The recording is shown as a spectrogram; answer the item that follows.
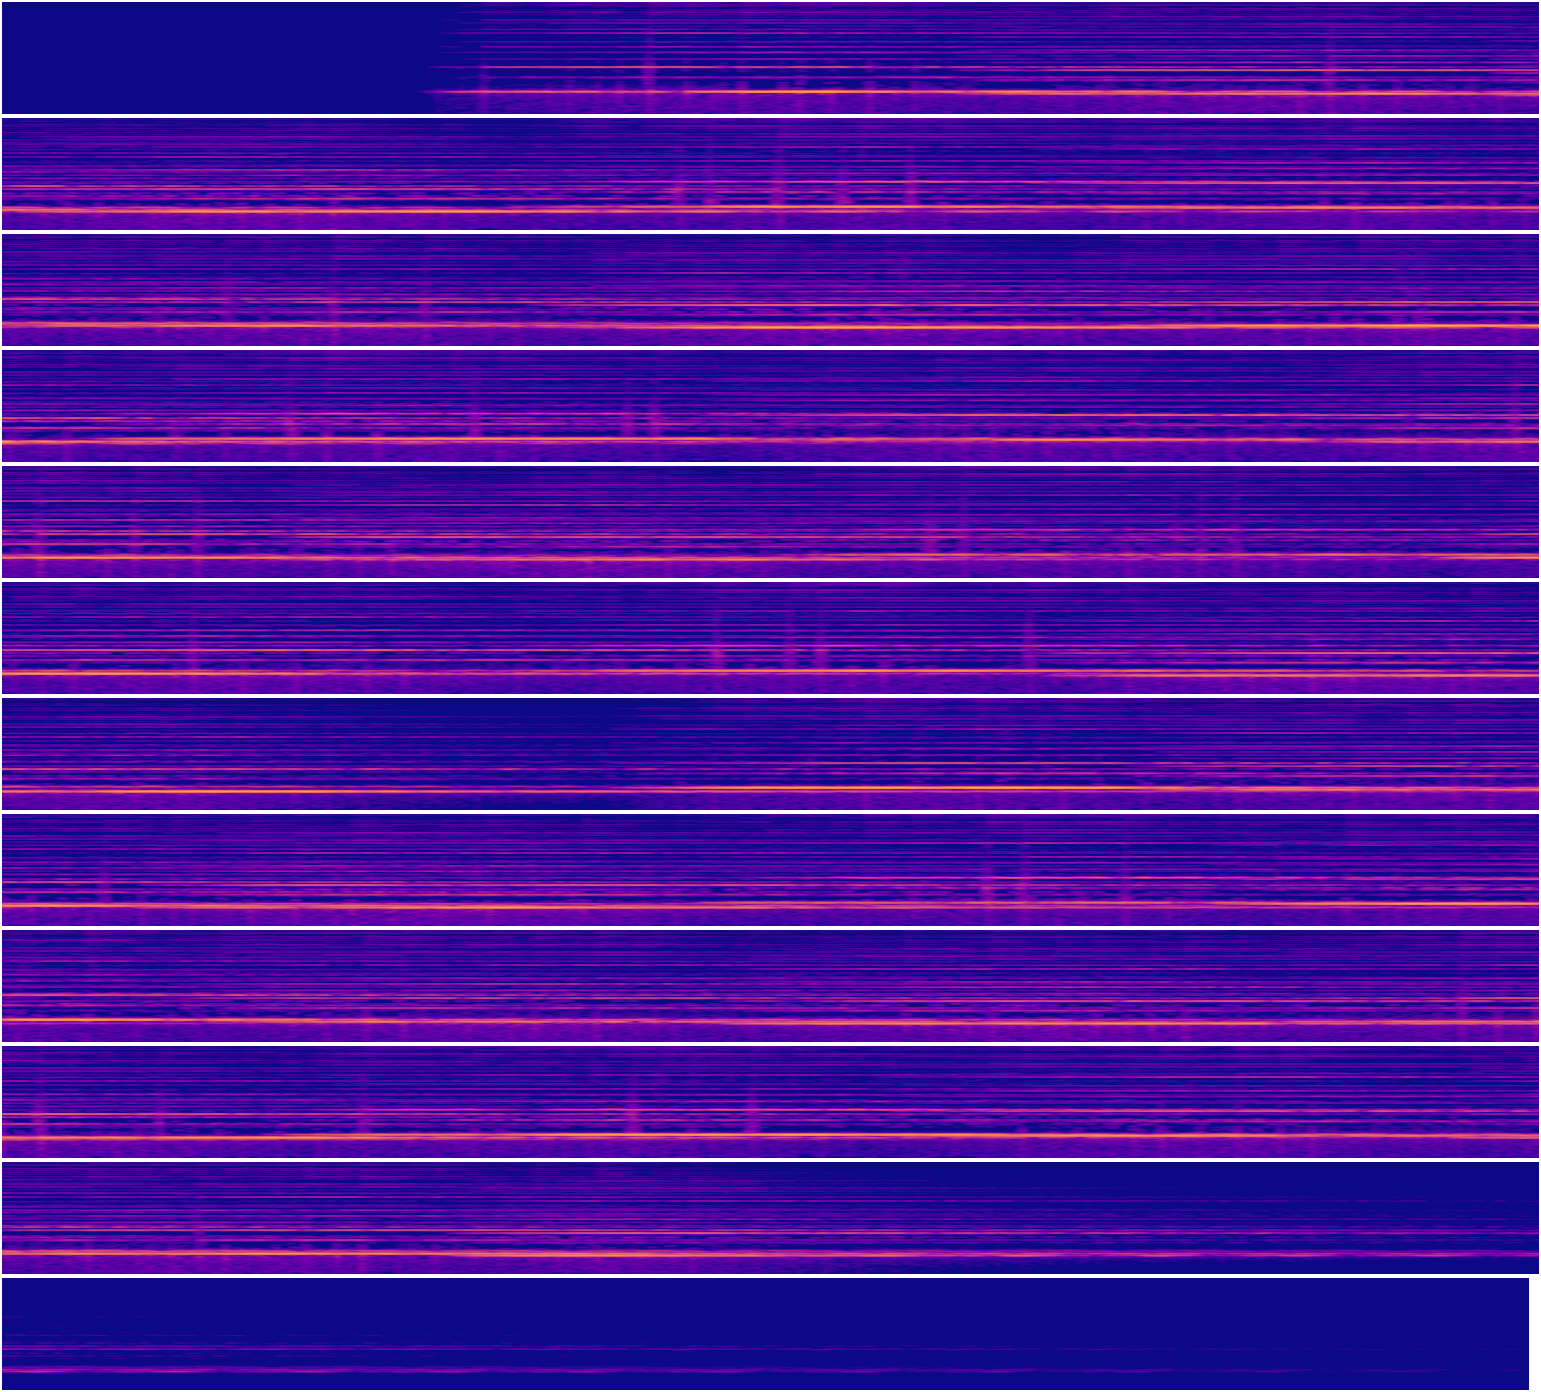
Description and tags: This is the background music that I have created for my first game in GarageBand with String Movements. It can work best when you include it with dark and gloomy themed scenes for a movie or a game. I would love to know where you will be using it!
